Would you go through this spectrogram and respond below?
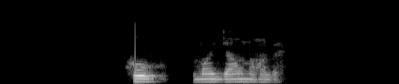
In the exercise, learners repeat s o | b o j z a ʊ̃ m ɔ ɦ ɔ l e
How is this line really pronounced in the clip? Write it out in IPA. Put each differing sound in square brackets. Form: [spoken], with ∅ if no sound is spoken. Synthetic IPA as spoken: [h] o | [m] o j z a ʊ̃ [n] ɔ ɦ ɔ l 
